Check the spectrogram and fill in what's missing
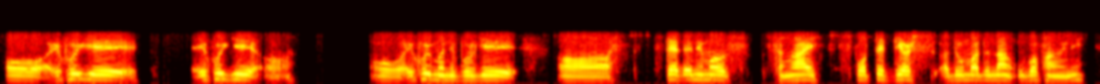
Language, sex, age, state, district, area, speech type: Manipuri, male, 18-30, Manipur, Chandel, rural, conversation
